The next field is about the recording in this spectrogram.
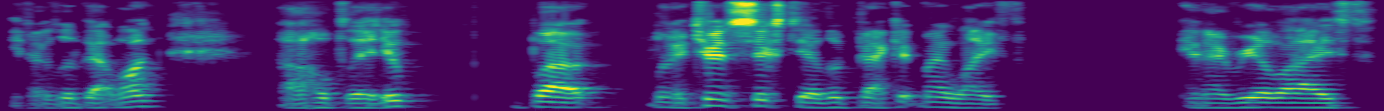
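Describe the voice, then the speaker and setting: A gravelly-voiced man in his sixties leads a real estate coaching webinar. He talks bluntly and casually, throwing in self-deprecating jokes. His delivery stays flat, with little rise and fall. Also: mid-range voice. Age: 60s. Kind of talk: webinar presentation.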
